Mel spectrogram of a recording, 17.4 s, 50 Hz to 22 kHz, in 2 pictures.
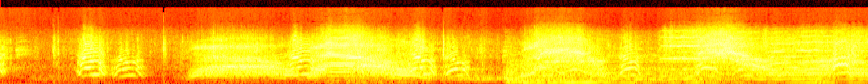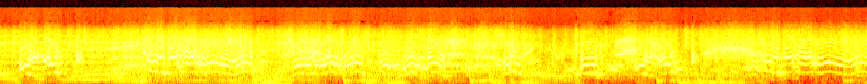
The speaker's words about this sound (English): Do you think the Hollywood world would frown on a real mountain lion and a dog fighting today? Clearly in 1974, this wasn't an issue.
